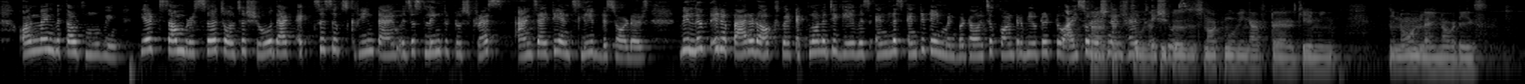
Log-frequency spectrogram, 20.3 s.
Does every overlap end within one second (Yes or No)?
No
